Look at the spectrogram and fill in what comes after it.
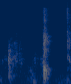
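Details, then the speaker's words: Pet dog sleeping in a quiet small room: short, noisy, rasping breaths with one louder snort-like burst among softer ones; snoring. "That's the dog snoring. Bloody hell! I bet you can hear that on the camera, right?"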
